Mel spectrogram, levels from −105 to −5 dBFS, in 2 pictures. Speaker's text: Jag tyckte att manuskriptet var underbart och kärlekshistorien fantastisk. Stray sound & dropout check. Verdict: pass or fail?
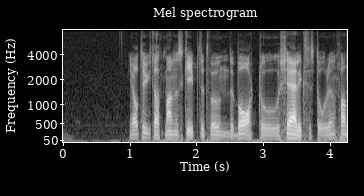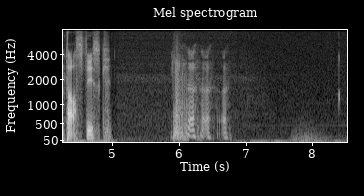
fail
